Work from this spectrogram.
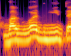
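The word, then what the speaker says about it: भगवद्गीता: इसका इसका प्रोनाउंसिएशन होगा भगवद भगवद गीता। भगवत गीता ही प्रोनाउंसिएशन होगा। वो लिखने का स्टाइल ऐसा है, बाकी इसको पढ़ते भगवत गीता ही है।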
